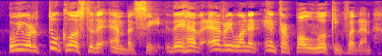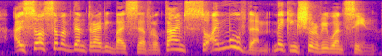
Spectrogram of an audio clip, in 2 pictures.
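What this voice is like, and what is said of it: Russian accent. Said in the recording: “speaking with a Russian accent”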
